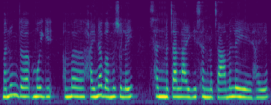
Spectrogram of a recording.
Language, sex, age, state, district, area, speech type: Manipuri, female, 18-30, Manipur, Imphal West, urban, spontaneous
